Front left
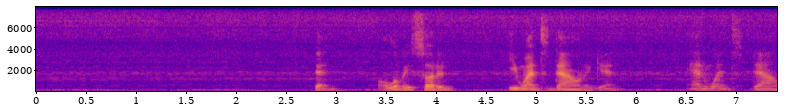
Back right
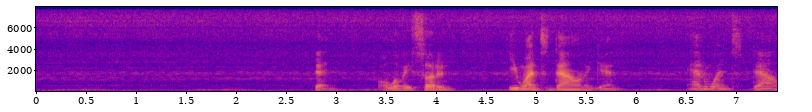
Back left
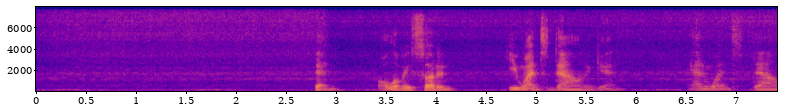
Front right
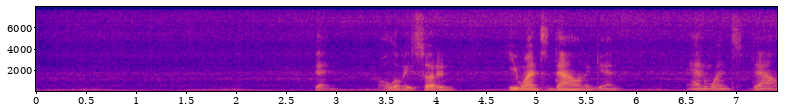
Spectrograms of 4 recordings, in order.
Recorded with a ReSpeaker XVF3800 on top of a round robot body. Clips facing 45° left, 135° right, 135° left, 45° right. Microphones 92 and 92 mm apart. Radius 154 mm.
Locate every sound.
2.8 s a man speaking: 115° left, 1.0 m; by 7.4 s 60° right, 1.8 m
